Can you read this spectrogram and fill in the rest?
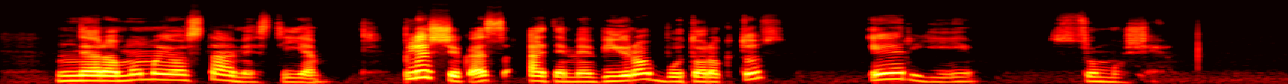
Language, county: Lithuanian, Vilnius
